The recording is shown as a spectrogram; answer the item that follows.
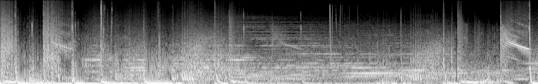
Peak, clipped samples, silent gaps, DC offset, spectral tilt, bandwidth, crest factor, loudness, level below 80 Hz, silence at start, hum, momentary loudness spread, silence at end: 0 dBFS; 30%; none; under 0.1%; -6 dB/octave; 18 kHz; 4 dB; -6 LUFS; -8 dBFS; 0 s; none; 7 LU; 0 s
